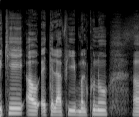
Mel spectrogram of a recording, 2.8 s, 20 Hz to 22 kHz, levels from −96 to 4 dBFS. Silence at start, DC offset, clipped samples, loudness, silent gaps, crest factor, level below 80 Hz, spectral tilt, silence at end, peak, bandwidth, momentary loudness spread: 0 s; under 0.1%; under 0.1%; -26 LUFS; none; 18 dB; -68 dBFS; -6 dB/octave; 0 s; -6 dBFS; 14 kHz; 8 LU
